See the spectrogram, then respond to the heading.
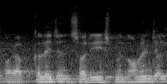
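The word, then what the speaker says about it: Knoevenagel: इसके अंदर एक तो है बेंजोइन संघनन, दूसरा है एल्डोल संघनन, तीसरा है परकिन संघनन, और चौथा है नोवेंजल। ये है ना, के साइलेंट रहेगा इसमें, नोवेंजल, नोवेंजल।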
